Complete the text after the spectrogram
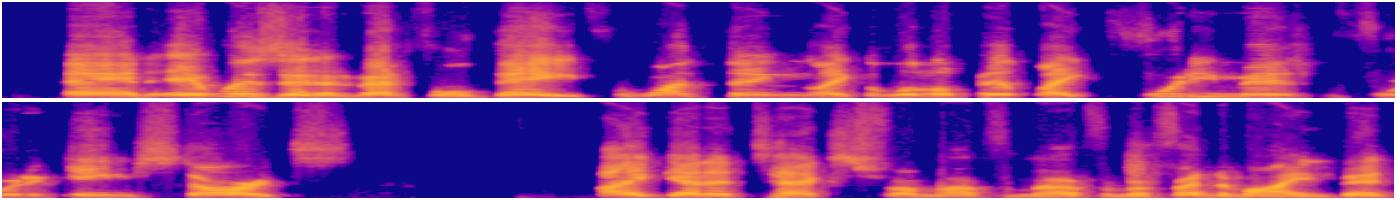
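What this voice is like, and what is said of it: Hoarse, strained lost voice. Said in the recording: “by the sound of my voice, you can tell I probably lost my voice after that game”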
